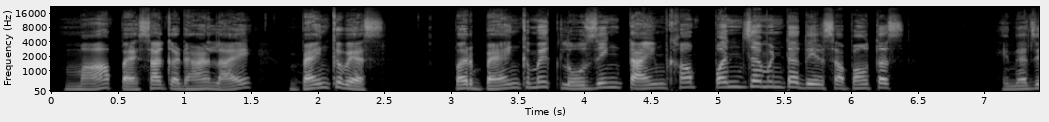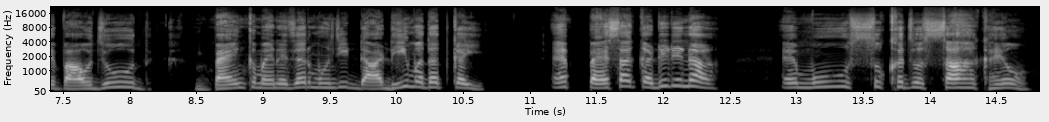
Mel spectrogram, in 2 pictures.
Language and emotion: Sindhi, happy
